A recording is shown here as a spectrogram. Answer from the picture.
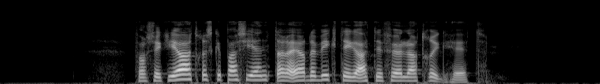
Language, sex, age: Norwegian, female, 57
